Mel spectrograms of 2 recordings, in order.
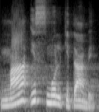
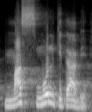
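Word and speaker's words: ما اسمُ الكتابِ: উচ্চারণ এখানে উচ্চারণ হবে মাসমুল কিতাবি যদিও ইসমুনের আলিফ লেখাতে আসে কিন্তু এই ইসমুনের আলিফের আগে যদি কোন হরফ বা শব্দ থাকে তাহলে এই ইসমুনের আলিফটা লেখাতে আসবে কিন্তু উচ্চারণে আসে না এই জাতীয় আমাদের একটা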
